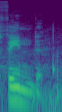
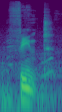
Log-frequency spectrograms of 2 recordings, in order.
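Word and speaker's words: Fendt: they're they're the best so it's fend Fint Fint Fint thank you there my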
